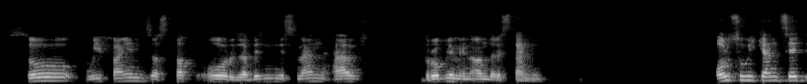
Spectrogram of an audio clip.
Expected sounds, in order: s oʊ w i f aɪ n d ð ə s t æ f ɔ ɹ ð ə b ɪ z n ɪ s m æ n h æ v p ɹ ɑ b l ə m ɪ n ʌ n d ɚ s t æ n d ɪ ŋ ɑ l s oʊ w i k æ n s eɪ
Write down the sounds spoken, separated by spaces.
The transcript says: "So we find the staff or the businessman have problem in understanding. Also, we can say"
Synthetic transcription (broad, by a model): s oʊ w i f aɪ n d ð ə s t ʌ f ɔ ɹ ð ə b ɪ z n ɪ s m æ n h æ v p ɹ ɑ b l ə m ɪ n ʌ n d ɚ s t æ n d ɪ ŋ ɑ l s oʊ w i k æ n s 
